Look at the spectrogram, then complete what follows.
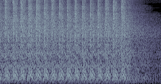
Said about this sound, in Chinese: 日本人大声的劝说，希望张自忠投降，而我们这个勇敢的军人却依旧握紧了枪，向敌人扫射。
